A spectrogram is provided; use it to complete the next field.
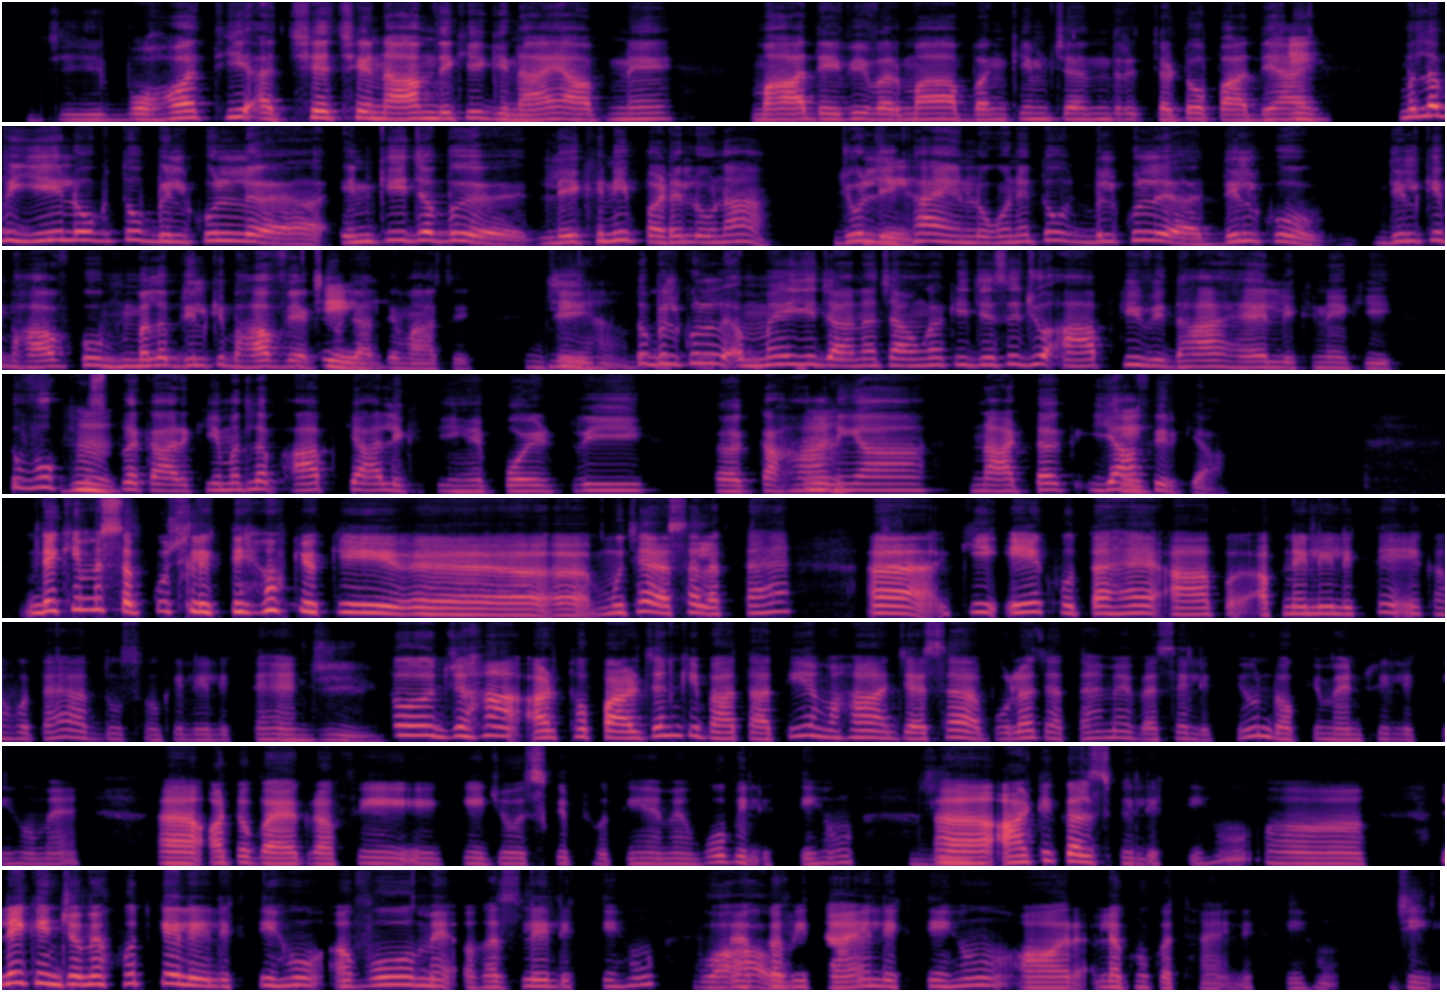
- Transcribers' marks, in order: in English: "पोएट्री"; laughing while speaking: "लिखती हूँ"; in English: "डॉक्यूमेंट्री"; in English: "ऑटोबायोग्राफ़ी"; in English: "स्क्रिप्ट"; in English: "आर्टिकल्स"; in English: "वॉव!"
- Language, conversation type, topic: Hindi, podcast, क्या आप अपने काम को अपनी पहचान मानते हैं?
